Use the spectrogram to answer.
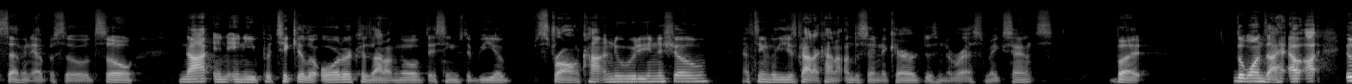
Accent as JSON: {"language": "English", "country": "United States", "said": "I'm American"}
